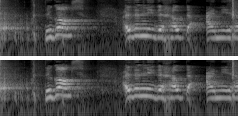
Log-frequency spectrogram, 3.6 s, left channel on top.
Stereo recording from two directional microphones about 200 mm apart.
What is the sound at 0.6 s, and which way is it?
A child's voice, 15° right (ahead or behind).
